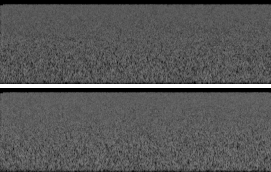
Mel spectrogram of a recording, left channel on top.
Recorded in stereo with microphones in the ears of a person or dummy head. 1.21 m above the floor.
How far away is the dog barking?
I don't hear a dog barking.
